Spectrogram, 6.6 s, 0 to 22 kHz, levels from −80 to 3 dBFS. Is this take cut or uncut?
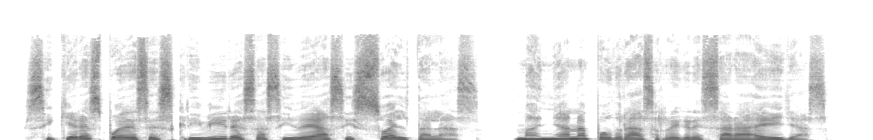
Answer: uncut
